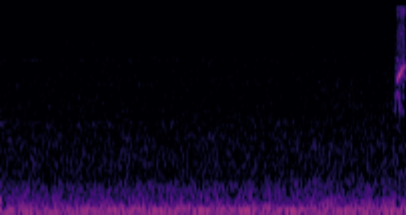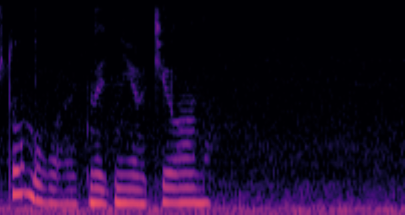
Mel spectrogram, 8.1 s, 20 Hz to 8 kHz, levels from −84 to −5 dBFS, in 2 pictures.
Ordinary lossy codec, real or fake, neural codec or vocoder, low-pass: none; real; none; 7.2 kHz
